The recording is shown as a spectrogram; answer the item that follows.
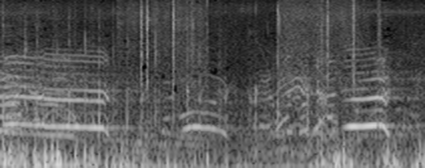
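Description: Several voices shouting during play: long drawn-out calls near the start and again near the end, with shorter cries between and a few sharp clicks.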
